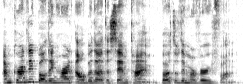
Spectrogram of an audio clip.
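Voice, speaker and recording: A woman's voice: medium pitch, fast, fairly bright tone. A young woman streaming and reacting live, chatting casually, reading viewer comments aloud and rambling with frequent fillers. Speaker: streamer reacting to game character.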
